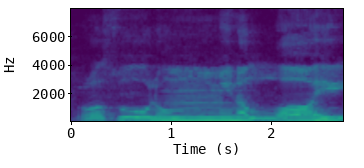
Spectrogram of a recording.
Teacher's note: تنوین کے بعد حروف یرملون میں سے میم آ جائے تو غنہ کے ساتھ ملا کر پڑھیں گے ، اس کو ادغام مع الغنہ کہتے ہیں۔ رسول من اللہ،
